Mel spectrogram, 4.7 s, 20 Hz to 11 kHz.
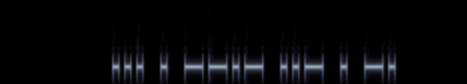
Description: Morse code, heard as a keyed tone, about 20 wpm, 700 Hz. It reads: SEQUEN
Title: Build A Word - 2 Letters At A Time - 8-Letter Words - 20wpm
